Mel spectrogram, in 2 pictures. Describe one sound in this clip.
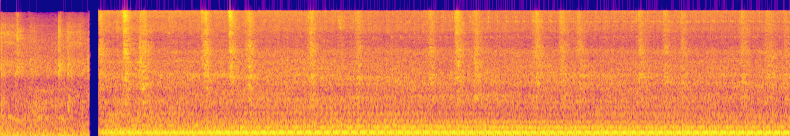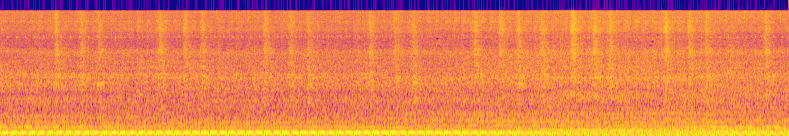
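A big diesel engine runs with a steady, deep drone.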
